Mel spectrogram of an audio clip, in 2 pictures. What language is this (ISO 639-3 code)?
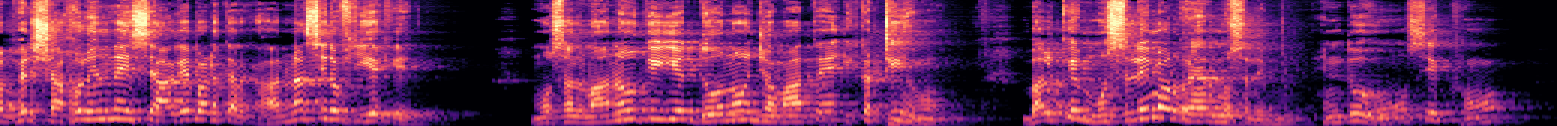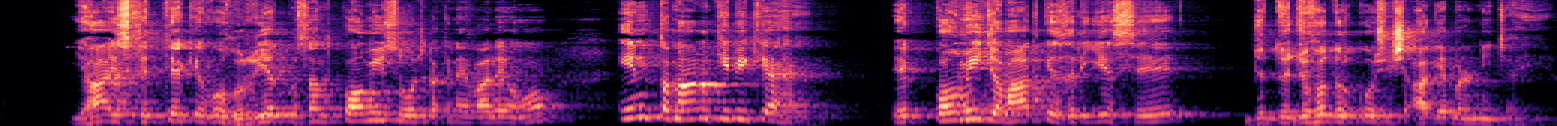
urd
